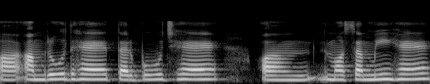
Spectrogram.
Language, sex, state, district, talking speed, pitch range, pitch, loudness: Hindi, female, Bihar, Vaishali, 110 wpm, 220-240 Hz, 230 Hz, -16 LUFS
